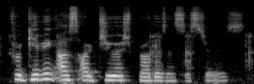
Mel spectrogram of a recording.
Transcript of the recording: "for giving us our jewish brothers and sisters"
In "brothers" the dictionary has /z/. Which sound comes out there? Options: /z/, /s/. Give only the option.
/z/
